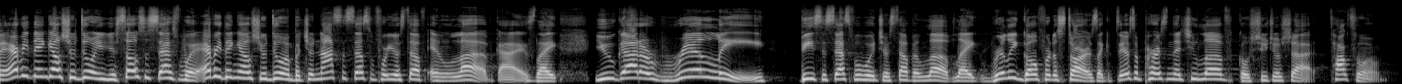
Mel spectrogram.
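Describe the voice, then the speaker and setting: Captured on a very clean recording with a silent background, the speaker has an animated tone and a fairly quick pace. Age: 30s. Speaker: podcast host, spiritual advisor. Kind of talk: casual monologue.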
